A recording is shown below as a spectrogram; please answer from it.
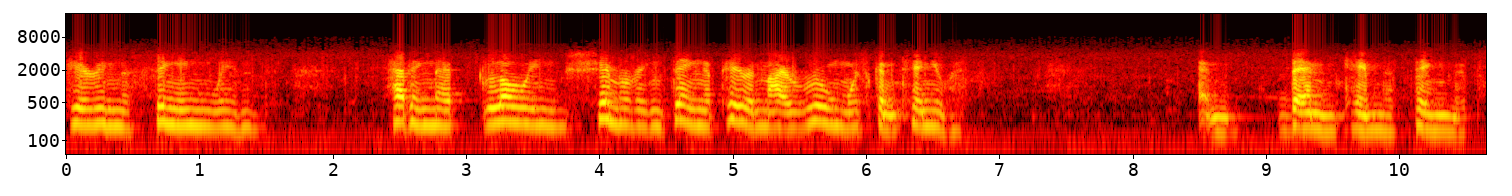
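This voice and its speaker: An actress playing an anxious, haunted wife in a melodramatic old-time radio drama. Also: female voice, on the low side, unhurried, breathy edge. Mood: haunted, brooding. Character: anxious, haunted wife recounting supernatural terrors. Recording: muffled, noisy old radio recording.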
